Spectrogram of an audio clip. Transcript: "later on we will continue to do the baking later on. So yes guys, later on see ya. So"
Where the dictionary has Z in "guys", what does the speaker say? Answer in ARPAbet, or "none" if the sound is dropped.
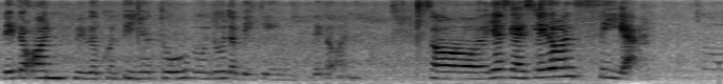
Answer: S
